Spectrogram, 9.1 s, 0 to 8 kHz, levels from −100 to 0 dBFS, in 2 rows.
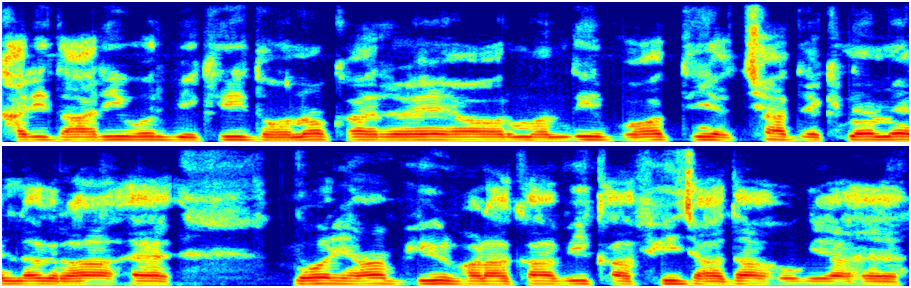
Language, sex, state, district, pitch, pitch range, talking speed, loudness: Hindi, male, Bihar, Araria, 160 Hz, 155-165 Hz, 180 wpm, -15 LUFS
